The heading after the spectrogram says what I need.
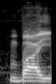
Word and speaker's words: bye: देखिए, बी का उच्चारण करते हैं ब और वाई का उच्चारण करते हैं ई। ठीक है, वाई है ना, उसका उच्चारण आई कर देते तो हो गया बाई। इसे हम क्या पढ़ते हैं, बाई पढ़ते हैं। ठीक है, बाय नहीं।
